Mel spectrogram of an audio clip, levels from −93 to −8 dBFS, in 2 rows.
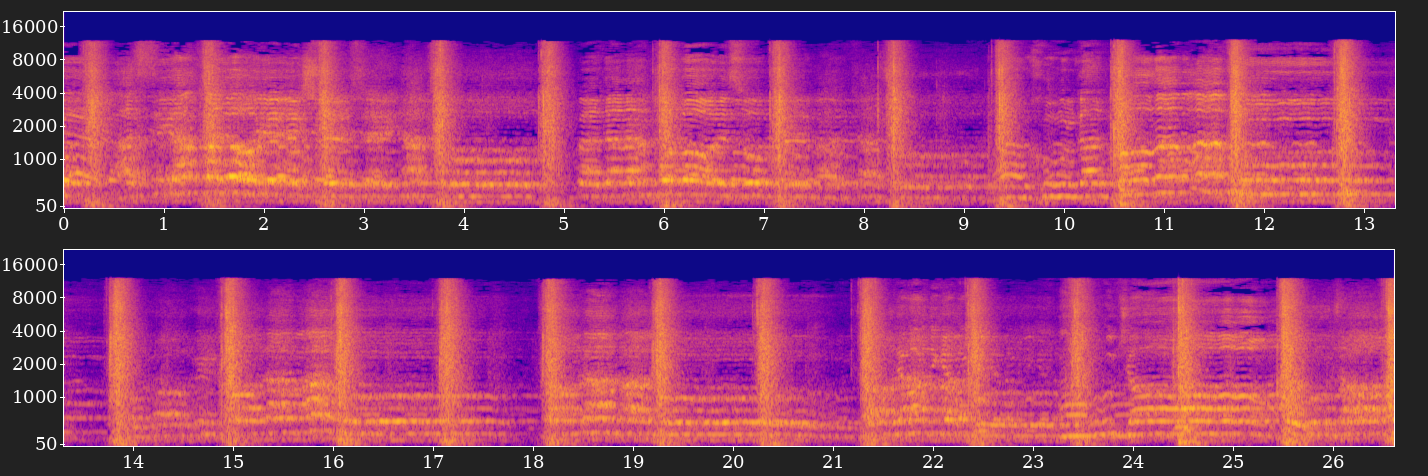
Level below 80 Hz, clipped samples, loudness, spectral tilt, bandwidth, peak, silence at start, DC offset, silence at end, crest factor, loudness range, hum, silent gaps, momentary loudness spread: -46 dBFS; under 0.1%; -22 LUFS; -1.5 dB/octave; 12.5 kHz; 0 dBFS; 0 s; under 0.1%; 0 s; 24 dB; 3 LU; none; none; 13 LU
